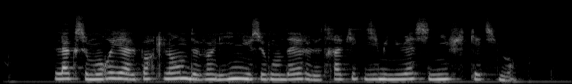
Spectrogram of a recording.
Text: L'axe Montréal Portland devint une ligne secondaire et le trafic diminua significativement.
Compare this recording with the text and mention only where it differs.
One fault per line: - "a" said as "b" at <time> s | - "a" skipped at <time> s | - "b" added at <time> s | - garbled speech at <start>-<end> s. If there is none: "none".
none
